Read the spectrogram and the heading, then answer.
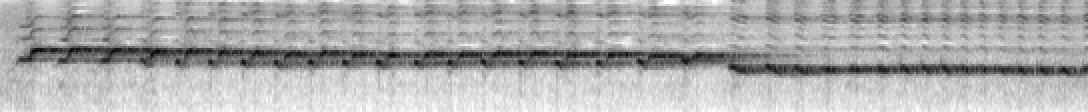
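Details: Rare white-rumped shama of West Aceh origin, Indonesia, delivering one long sustained whistle with a fine rapid trill texture, held for over two seconds before dropping abruptly to a lower steady tone.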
